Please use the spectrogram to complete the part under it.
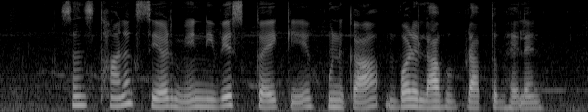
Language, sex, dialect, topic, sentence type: Maithili, female, Southern/Standard, banking, statement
